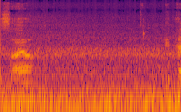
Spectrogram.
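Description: Steady low rumble of a car being driven along a road: engine and tyre noise.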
